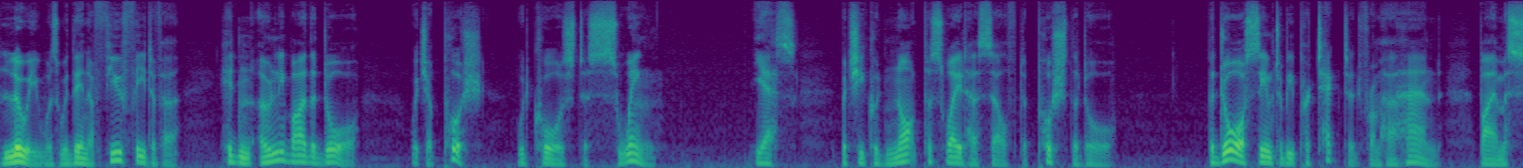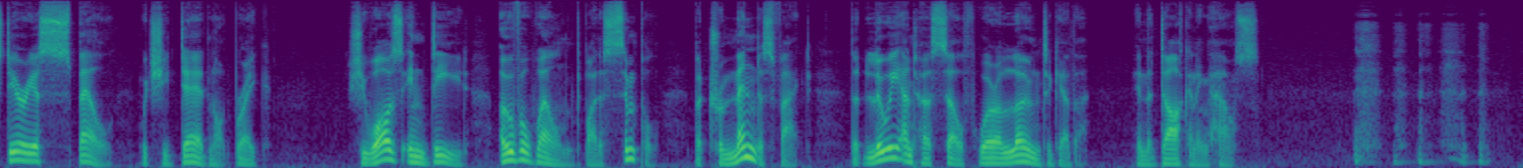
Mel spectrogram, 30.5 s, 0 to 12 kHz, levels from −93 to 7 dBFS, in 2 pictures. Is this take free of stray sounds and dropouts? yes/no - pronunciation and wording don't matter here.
no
